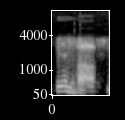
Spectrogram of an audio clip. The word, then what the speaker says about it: Inhofe: Is it Inhofe? – Inhofe, yes.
